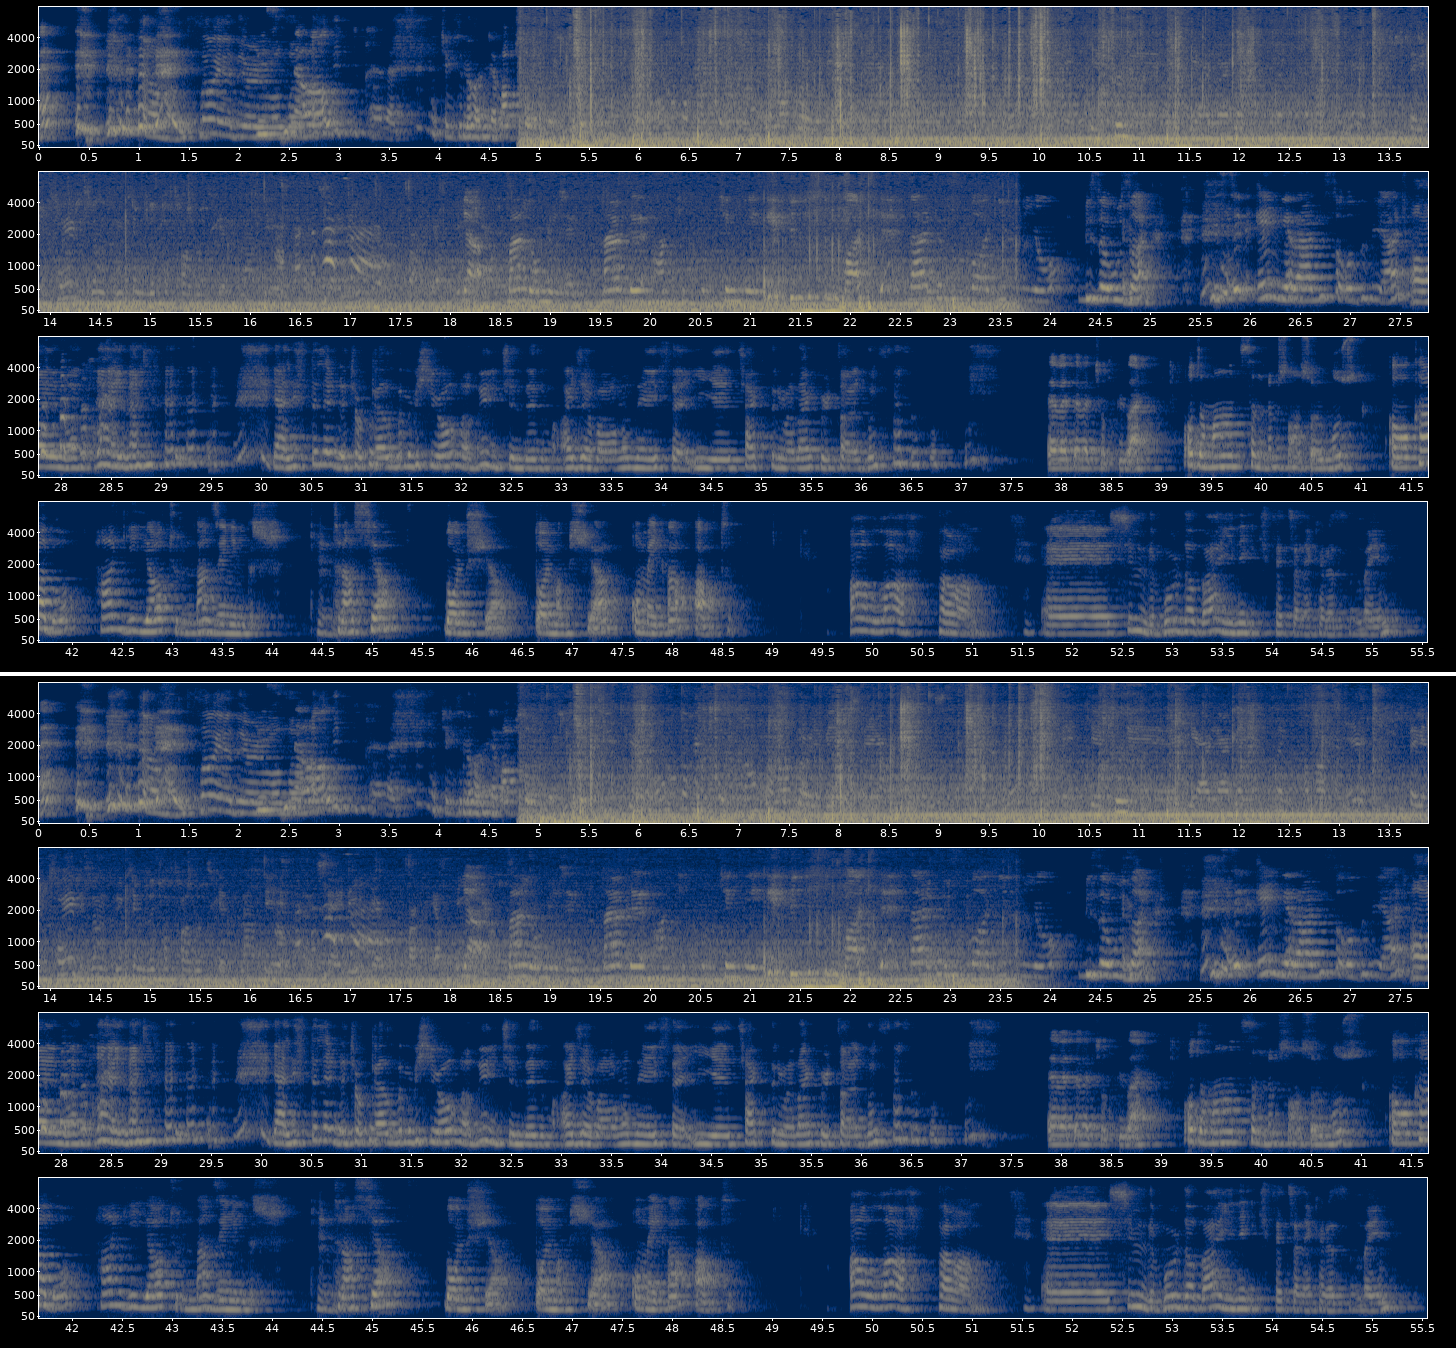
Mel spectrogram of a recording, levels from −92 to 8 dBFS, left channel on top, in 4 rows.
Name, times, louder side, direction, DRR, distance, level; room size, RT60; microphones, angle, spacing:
voice 1, 0.0-1.5 2.2-3.0 3.3-3.6 4.0-5.7 10.8-10.9 18.1-25.0 25.3-28.1 28.4-28.5 31.1-31.2 37.9-38.9 39.2-40.9 41.3-42.0 42.2-44.1 44.6-45.2 45.7-46.4 46.6-48.6, left 2 dB, 65° left, -4 dB, 1.1 m, -38 dB
voice 2, 0.7-3.0 3.5-4.6 5.2-5.3 5.6-9.8 10.2-18.5 19.8-20.1 21.9-22.0 22.8-23.1 24.7-24.8 25.5-25.9 27.6-37.4 44.5-44.9 49.8-51.1 51.4-55.2, equal, 15° right, 3 dB, 1.1 m, -43 dB
sound 1, 4.8-23.7, left 2 dB, 45° left, 0.6 m, -30 dB
11.5 x 4.5 x 6.6 m, 0.73 s
head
